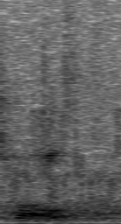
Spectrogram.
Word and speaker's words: Kroll: Kroll, because we always pronounce it wrong, it's Kroll, is also very involved and concerned with district initiatives.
